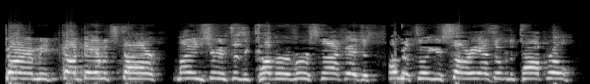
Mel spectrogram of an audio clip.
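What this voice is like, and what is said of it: Gruff wrestler impression. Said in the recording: “I sound like Stone Cold Steve Austin, because I don't really know how to do an Arn Anderson impression.”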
